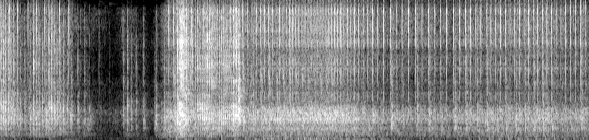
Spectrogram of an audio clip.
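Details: Kick-start motorcycle after restoring missing ignition spark by rewiring and refitting the CDI: a brief quiet, then the single catches on the kick and settles into a steady, even putter; normal start and idle.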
